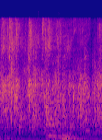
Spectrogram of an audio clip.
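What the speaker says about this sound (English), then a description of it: "I request all of you to give a big hand to Chandra sir" An audience at a live event claps for Chandra sir in a short burst of dense, fairly close applause, with some crowd murmur mixed in.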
